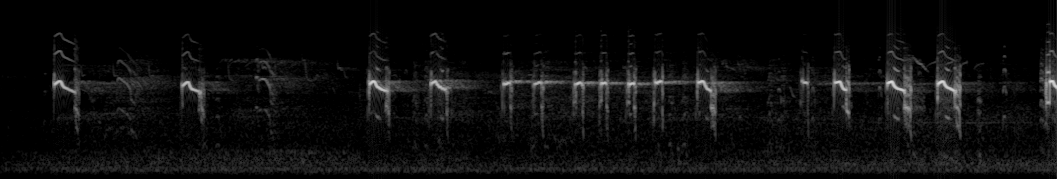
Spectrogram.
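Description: A little ringed plover gives short, high, clear whistled 'pee-oo' notes that drop at the end, in irregular bursts of about two a second, against a quiet background.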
